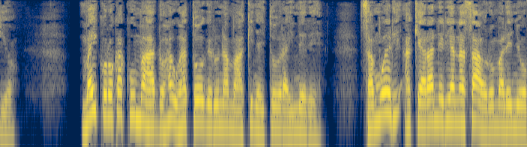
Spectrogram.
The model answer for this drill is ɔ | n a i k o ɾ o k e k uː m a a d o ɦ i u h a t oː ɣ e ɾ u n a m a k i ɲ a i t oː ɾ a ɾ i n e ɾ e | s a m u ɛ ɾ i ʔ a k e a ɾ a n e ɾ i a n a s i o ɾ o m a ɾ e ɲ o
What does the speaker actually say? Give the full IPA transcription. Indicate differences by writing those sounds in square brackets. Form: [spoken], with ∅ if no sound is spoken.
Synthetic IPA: ɔ | [m] a i k o ɾ o k [a] k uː m a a d o ɦ [a] u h a t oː ɣ e ɾ u n a m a k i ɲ a i t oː ɾ a [∅] i n e ɾ e | s a m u ɛ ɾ i ʔ a k e a ɾ a n e ɾ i a n a s [a] o ɾ o m a ɾ e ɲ o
